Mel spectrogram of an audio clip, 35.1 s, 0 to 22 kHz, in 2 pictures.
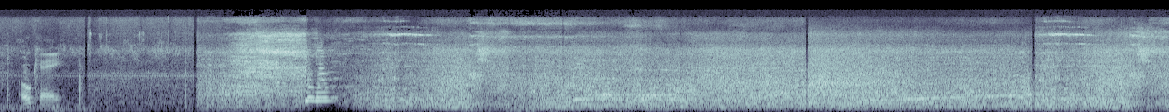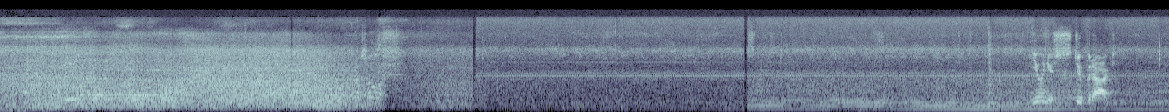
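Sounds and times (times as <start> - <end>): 
speech: 0.3 - 1.0
train rolling past on railway tracks: 1.3 - 35.0
brief horn-like tone: 3.6 - 6.5.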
